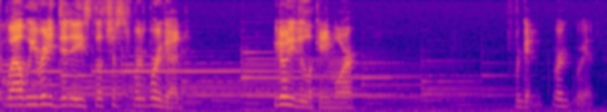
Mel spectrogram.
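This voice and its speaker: A woman's voice: fairly low pitch, a little fast, a bit bright, soft background music. A woman hosting a let's play, giving casual, rambling, jokey commentary on a visual novel. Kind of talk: casual game commentary with character reading.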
